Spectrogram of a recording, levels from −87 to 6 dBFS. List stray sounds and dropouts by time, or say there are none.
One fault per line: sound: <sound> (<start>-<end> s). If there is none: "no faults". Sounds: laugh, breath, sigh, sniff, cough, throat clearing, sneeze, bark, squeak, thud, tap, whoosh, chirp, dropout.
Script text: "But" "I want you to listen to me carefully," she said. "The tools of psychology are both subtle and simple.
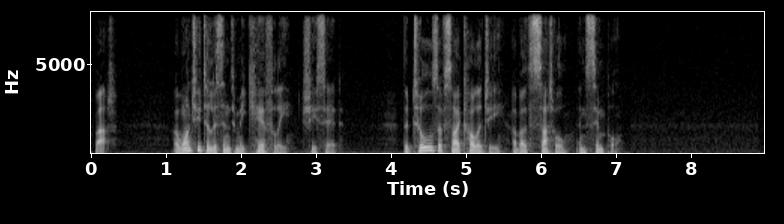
no faults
